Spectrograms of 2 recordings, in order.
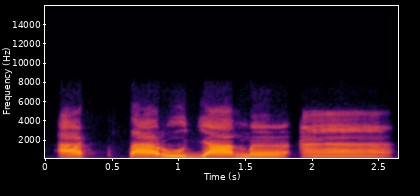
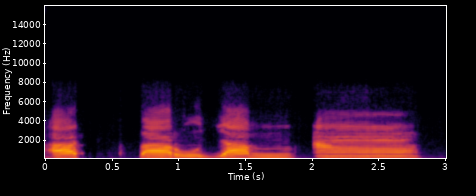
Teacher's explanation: Jadi wa aksaru jam'a itu ain ke fathatain dan kita wakof di situ, mat iwat dibaca seolah-olah kayak mat tobi'i dan panjangnya 2 harokat ketika berhenti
